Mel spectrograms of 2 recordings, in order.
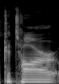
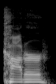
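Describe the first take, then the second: First: Qatar said kuh-TAR; second-syllable stress. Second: Qatar said CUT-er; first-syllable stress. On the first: Host trying one way of saying the country's name, Qatar as kuh-TAR. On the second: Host offering another way of saying the country's name, Qatar as CUT-er. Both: Shown as a demonstration. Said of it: "you guys have said it different ways".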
